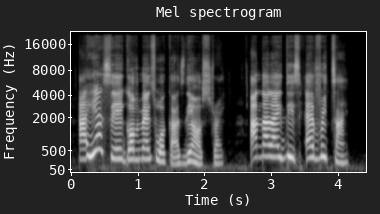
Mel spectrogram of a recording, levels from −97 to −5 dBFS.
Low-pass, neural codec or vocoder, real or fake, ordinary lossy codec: none; autoencoder, 48 kHz, 128 numbers a frame, DAC-VAE, trained on Japanese speech; fake; none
